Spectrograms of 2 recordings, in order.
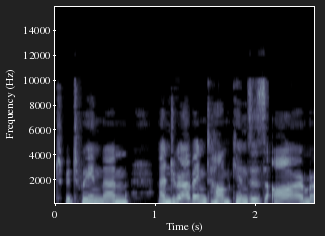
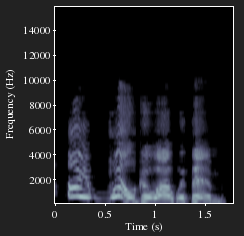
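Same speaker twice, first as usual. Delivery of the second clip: higher, defiant wild cry; mild wild defiance; 8 semitones higher than usual. A narrator's reading. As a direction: fling it back at him. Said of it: "cried Gretchen wildly".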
